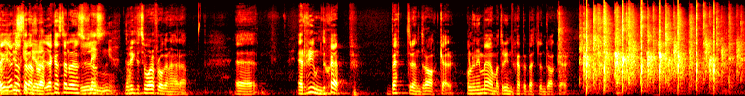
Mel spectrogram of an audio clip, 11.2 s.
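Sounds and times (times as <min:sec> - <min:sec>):
speech: 0:00.0 - 0:08.8
audience clapping: 0:08.4 - 0:11.1.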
